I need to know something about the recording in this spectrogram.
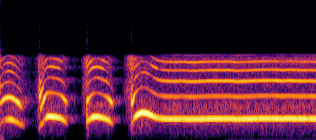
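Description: A Mexican grito shout: three quick yelping bursts followed by one long, steady held cry at a middling pitch. It's a rather thin, restrained grito, heard alone without other talk.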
